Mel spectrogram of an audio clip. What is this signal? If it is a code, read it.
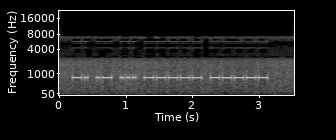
Morse code, heard as a keyed tone, about 26 wpm, 780 Hz, with radio noise. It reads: NAS00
